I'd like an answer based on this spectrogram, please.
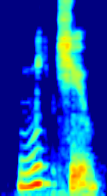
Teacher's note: when we have t and y together, like in meet you, they can become a ch sound.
